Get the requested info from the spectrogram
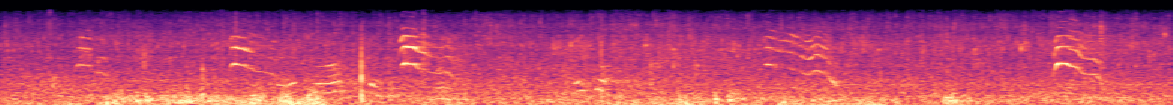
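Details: At Oji Zoo, the Asian small-clawed otter Shishimaru whines repeatedly: bright, high-pitched cries dropping in pitch, some in quick pairs, with running water and a low murmur of voices in the background.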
